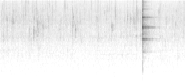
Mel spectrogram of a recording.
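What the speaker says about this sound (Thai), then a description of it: "ก็ผัดจนให้กระเทียมกับหอมมีกลิ่นโชยขึ้นมาเลยค่ะ" Garlic and shallots stir-frying in a pan give a faint, soft sizzle, quiet and close, with one sharp clink of a utensil against the pan near the end.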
